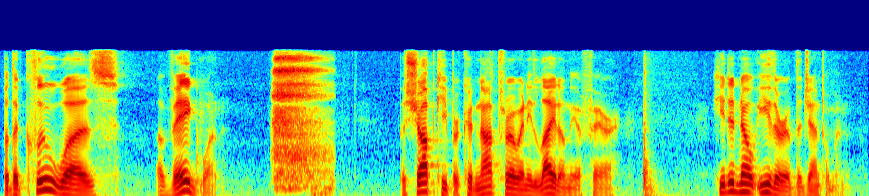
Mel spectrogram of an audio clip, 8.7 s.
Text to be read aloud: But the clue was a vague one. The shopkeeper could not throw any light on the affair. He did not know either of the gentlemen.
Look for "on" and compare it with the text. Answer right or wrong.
right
